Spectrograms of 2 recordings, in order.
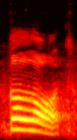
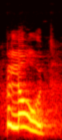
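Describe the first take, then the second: First: The vowel sounds like 'aw'. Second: The vowel sounds like 'oh'. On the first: The speaker calls it right. "instead of O, we are going to use A W. So it will be cloth" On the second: The speaker calls it wrong. "we call it as cloth, which is not correct"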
